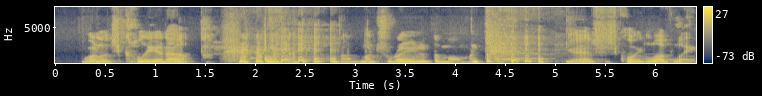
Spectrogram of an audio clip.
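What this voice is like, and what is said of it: Sean Connery impression. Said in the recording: “your Sean Connery impression”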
